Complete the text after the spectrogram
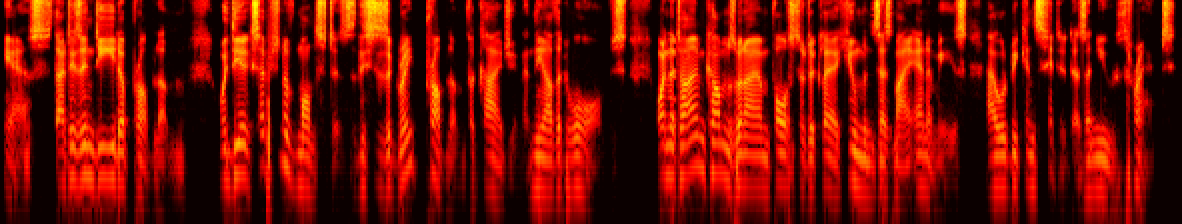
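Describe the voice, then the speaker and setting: A man reading a story aloud on a stream in an earnest, theatrical amateur style with deliberate pauses. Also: lowish voice, big pitch swings, pushed and bright, dry recording, poor audio. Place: indoor home reading chair, livestream.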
